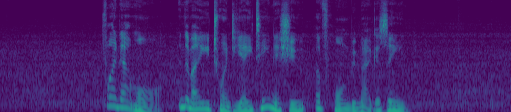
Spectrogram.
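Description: A model diesel locomotive sounds its horn in several short blasts.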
